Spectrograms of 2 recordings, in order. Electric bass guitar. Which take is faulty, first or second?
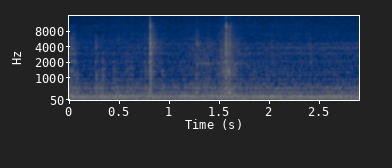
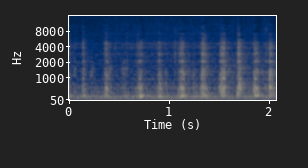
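second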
